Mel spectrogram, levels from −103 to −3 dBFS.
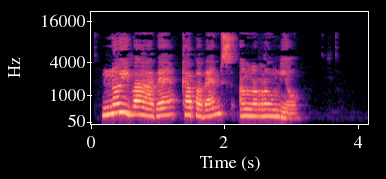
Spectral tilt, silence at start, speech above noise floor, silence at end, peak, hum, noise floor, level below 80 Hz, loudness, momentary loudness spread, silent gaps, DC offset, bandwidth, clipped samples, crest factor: -4 dB/octave; 0.15 s; 47 dB; 1.05 s; -2 dBFS; none; -66 dBFS; -70 dBFS; -18 LUFS; 10 LU; none; under 0.1%; 11.5 kHz; under 0.1%; 18 dB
